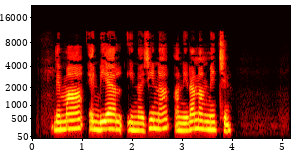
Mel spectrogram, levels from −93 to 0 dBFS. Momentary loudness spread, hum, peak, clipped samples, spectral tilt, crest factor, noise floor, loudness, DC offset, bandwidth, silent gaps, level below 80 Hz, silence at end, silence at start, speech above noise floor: 9 LU; none; -6 dBFS; under 0.1%; -5 dB/octave; 18 dB; -70 dBFS; -23 LUFS; under 0.1%; 11.5 kHz; none; -76 dBFS; 1.2 s; 0.4 s; 48 dB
